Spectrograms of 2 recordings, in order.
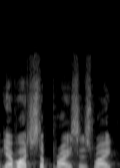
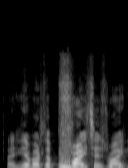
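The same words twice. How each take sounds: First: Said in the usual way. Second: Higher, louder announcer call; game show host voice. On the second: Shown as a demonstration. Host calling to the studio audience, big announcer voice. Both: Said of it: "Did I just spit on my own microphone".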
